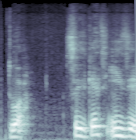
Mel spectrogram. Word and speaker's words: doit: Doit. So it gets easier. You're saying doit, doit, like D-W-A.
